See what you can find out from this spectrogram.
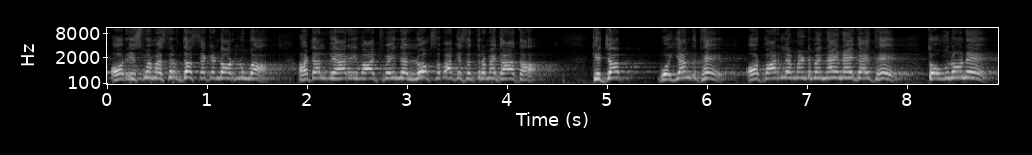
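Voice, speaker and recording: Very high-pitched insistent male debater. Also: fairly even intonation, moderate pace. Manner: insistent, repeats his one question. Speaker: opposition panelist. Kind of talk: heated TV debate.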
